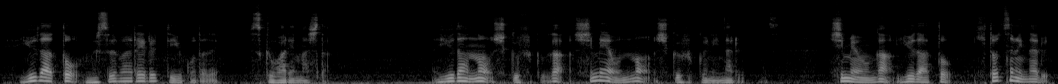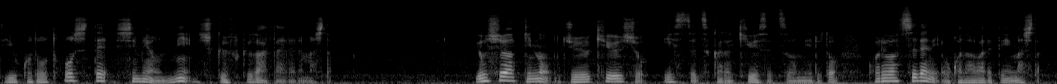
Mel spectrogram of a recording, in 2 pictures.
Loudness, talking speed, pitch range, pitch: -36 LUFS, 285 characters per minute, 90-135 Hz, 100 Hz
